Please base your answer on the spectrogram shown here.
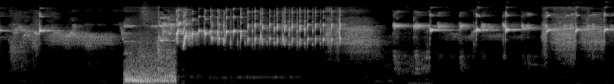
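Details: Lovebird lure for prompting other birds to sing: shrill chatter, a short loud buzzy blast, then a long fast rattling trill followed by scattered high chirps.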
